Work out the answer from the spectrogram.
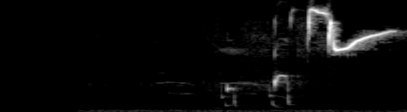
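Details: Brown-headed cowbird (Molothrus ater) song: two low gurgling liquid notes, then a thin, very high slurred whistle sliding downward, over a soft low rumble.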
